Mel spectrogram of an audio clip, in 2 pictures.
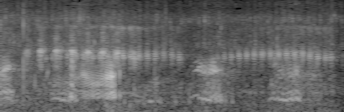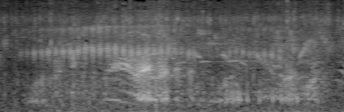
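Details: Frogs croaking in a small pond at Wiry, Poland: several overlapping callers give rattling, pulsed croaks in bursts of about a second, with short gaps between them and a steady background chorus.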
